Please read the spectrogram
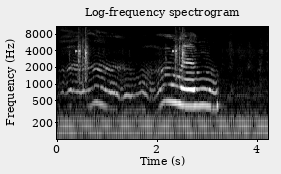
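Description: A baby crying in two long wails of about a second and a half each, the second louder, with a steady low electrical hum beneath.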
